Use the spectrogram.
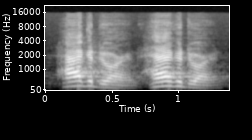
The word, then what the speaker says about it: Hagedorn: again with the election of Bruce, help me pronounce his name. How is it? Bruce Hagedorn to the Wisconsin Supreme Court.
